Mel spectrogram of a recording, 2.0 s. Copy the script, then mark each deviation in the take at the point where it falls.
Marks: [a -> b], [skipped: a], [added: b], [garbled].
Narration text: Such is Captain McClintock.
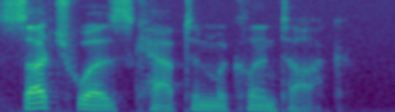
Such [is -> was] Captain McClintock.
